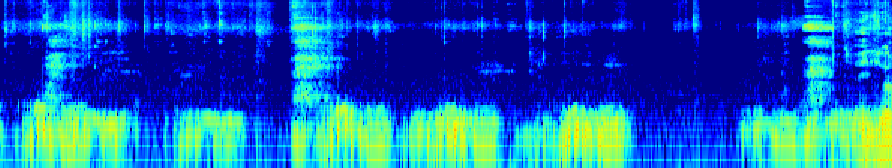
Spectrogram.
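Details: Domestic pigeons for sale at Meradia market in Khilgaon, Dhaka, giving low throaty rolling coos in bursts of about a second, repeated steadily with short pauses, with soft clatter and hiss in the background.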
